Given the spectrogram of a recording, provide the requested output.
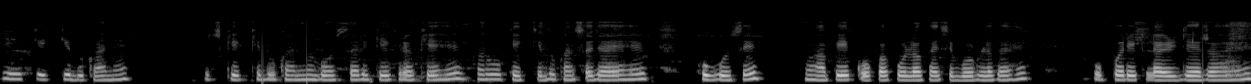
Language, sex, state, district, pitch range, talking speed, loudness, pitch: Hindi, female, Maharashtra, Nagpur, 200-235 Hz, 190 wpm, -26 LUFS, 215 Hz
